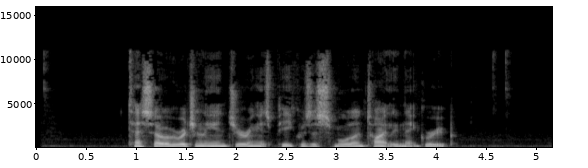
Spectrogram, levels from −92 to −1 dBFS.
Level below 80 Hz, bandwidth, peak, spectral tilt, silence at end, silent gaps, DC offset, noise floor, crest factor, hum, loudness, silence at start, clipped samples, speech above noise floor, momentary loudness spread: -52 dBFS; 11.5 kHz; -16 dBFS; -5 dB/octave; 1 s; none; under 0.1%; -73 dBFS; 18 dB; none; -33 LUFS; 0.9 s; under 0.1%; 41 dB; 8 LU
